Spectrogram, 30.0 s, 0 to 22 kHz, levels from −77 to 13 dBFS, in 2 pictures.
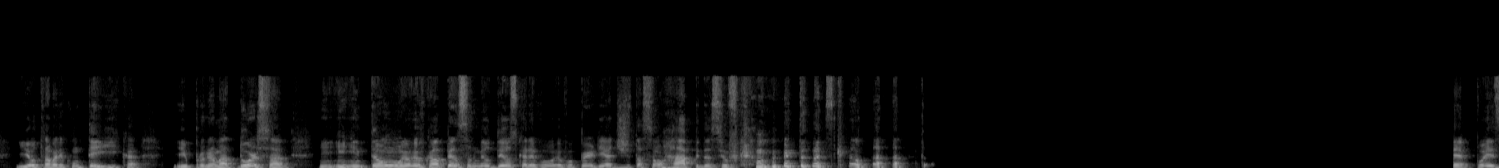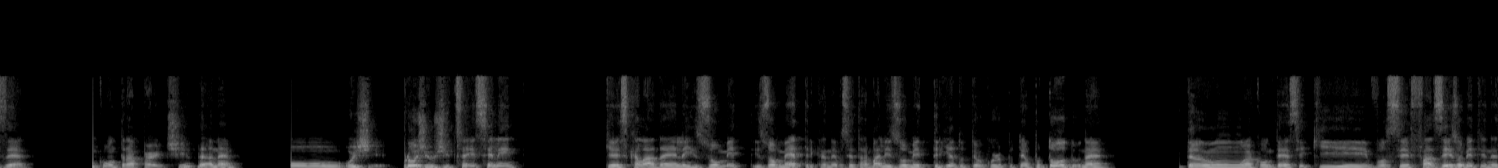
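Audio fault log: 14.31 to 26.79 s (at 14.31, 15.71, 17.71, 20.84 and 26.58 s), clipped start after a pause: after each silence, from 5.04 s down to 0.36 s long, the output path is still waking and the first 190 to 230 ms of speech never arrives, so each phrase begins abruptly, missing its onset. On the waveform the envelope jumps straight from flat silence to full level. The spectrogram shows a hard vertical edge with no initial consonant energy.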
